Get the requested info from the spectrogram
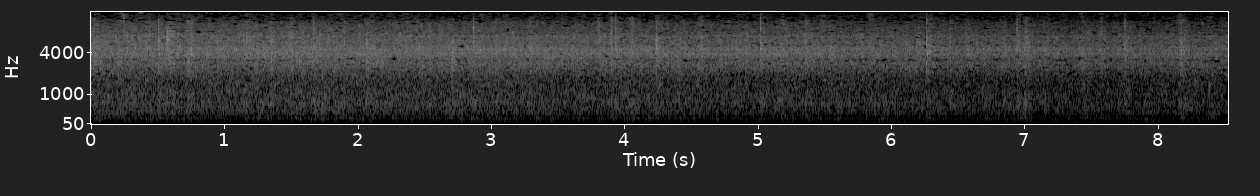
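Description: Steady rain falling, an even hiss with scattered sharp ticks of single drops landing.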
